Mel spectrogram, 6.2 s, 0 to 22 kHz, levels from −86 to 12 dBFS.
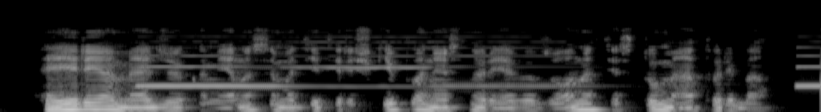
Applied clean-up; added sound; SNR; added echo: classical method log-MMSE.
